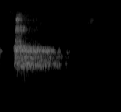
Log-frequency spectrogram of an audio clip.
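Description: A woman's audible breath, lasting about a second, taken in a pause of a spoken guided meditation.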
